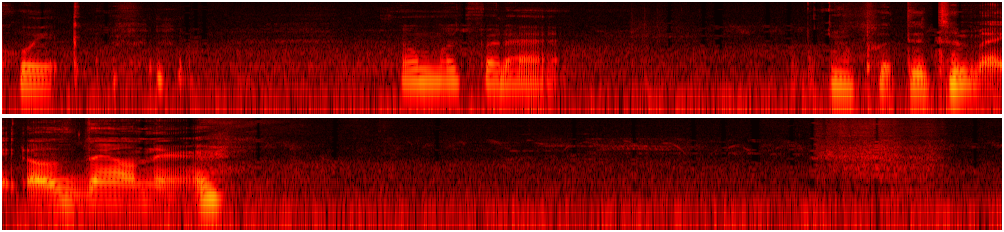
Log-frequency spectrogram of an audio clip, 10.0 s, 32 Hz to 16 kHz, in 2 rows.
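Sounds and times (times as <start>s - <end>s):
distant birds chirping: 0.0s - 10.0s
brief rustling hiss: 9.0s - 9.8s.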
